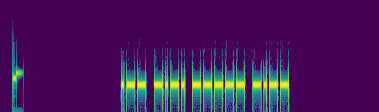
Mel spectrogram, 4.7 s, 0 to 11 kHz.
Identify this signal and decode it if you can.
Morse code, heard as a keyed tone, about 34 wpm, 700 Hz. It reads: WC0Y
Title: NA SOTA Chaser Callsigns 35wpm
